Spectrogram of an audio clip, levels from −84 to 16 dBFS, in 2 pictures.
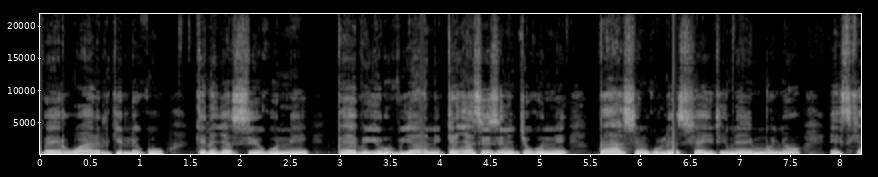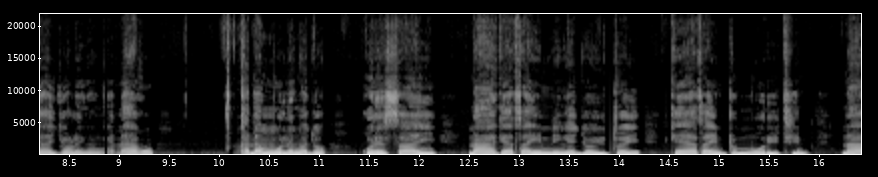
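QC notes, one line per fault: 1.27, 3.80, 6.32, 8.85, 11.37, 13.90 s: gap between chunks. 25 ms silences recur every 2.5 s, each one interrupting the speech at a chunk join.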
